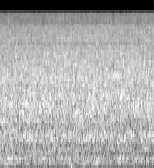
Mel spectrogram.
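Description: Steady hiss with a faint low hum: background room noise, with nothing happening in it.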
